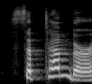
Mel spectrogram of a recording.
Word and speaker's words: September: September has three syllables.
